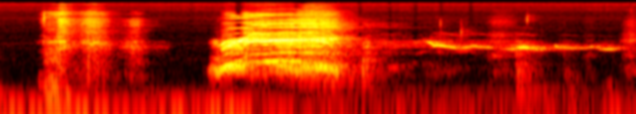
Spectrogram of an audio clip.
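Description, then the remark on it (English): Someone vocally imitates the screech of Man-Bat from Arkham Knight: a brief raspy lead-in, then a loud, strained, harmonic shriek lasting about half a second, trailing off into a thin, high, wavering whistle-like tone. “And I really hope someday, because it won't be Robert Pattinson, that we'll get some kind of live action adaptation of this kind of Batman, where he doesn't just screech all the time.”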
